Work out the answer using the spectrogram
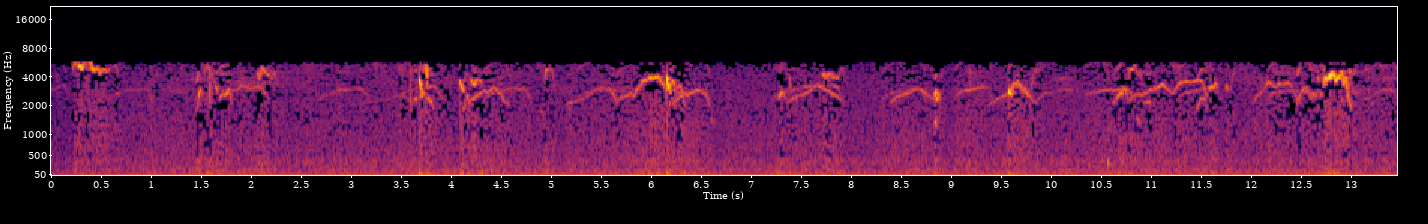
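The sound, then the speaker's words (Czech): Fledged young goshawks begging loudly from their parents, giving many thin, high-pitched calls at irregular intervals over a quiet background. “což je doprovázeno hlasitým žadoněním mladých jestřábů”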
